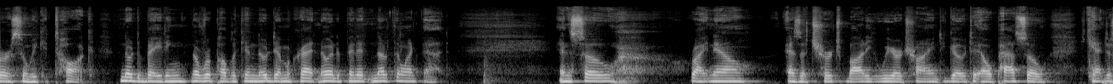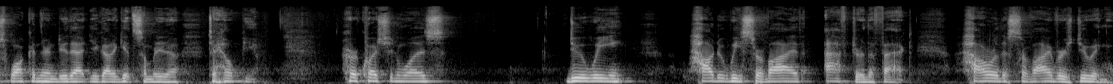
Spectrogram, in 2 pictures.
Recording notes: a live town hall discussion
